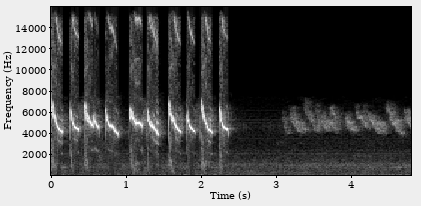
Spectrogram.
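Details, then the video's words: National-champion white-eye singing energetically: a burst of about ten loud, downslurred high whistles in quick succession, then a softer, distant run of thin twittering notes. "Pleci Juara 1 Nasional pleci Gacor juara nasional teler gacor ropel"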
